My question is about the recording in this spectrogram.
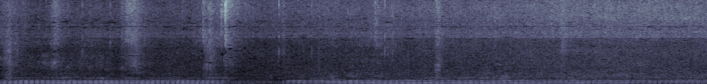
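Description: A steady low drone like a motor running, which drops away briefly about two seconds in and then resumes, with a few light clicks over it.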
